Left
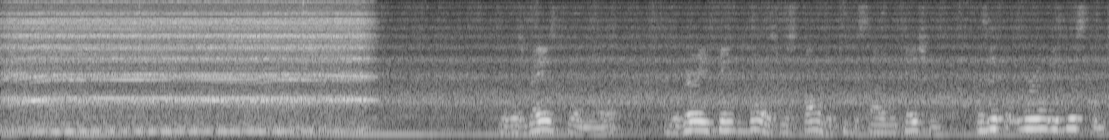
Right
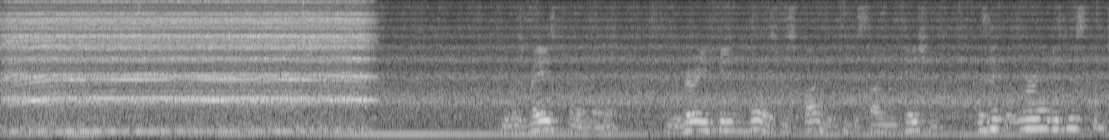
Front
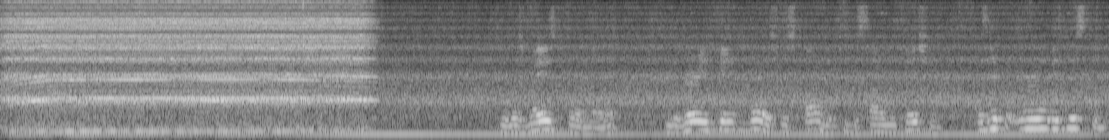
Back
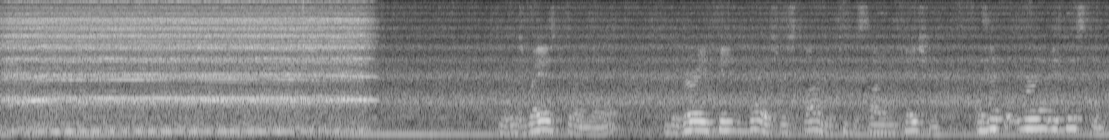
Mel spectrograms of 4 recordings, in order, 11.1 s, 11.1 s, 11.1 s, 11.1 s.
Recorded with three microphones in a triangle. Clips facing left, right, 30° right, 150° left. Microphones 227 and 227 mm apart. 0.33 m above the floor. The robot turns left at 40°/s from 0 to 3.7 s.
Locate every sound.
5.0 s a man speaking: 155° left, 3.5 m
